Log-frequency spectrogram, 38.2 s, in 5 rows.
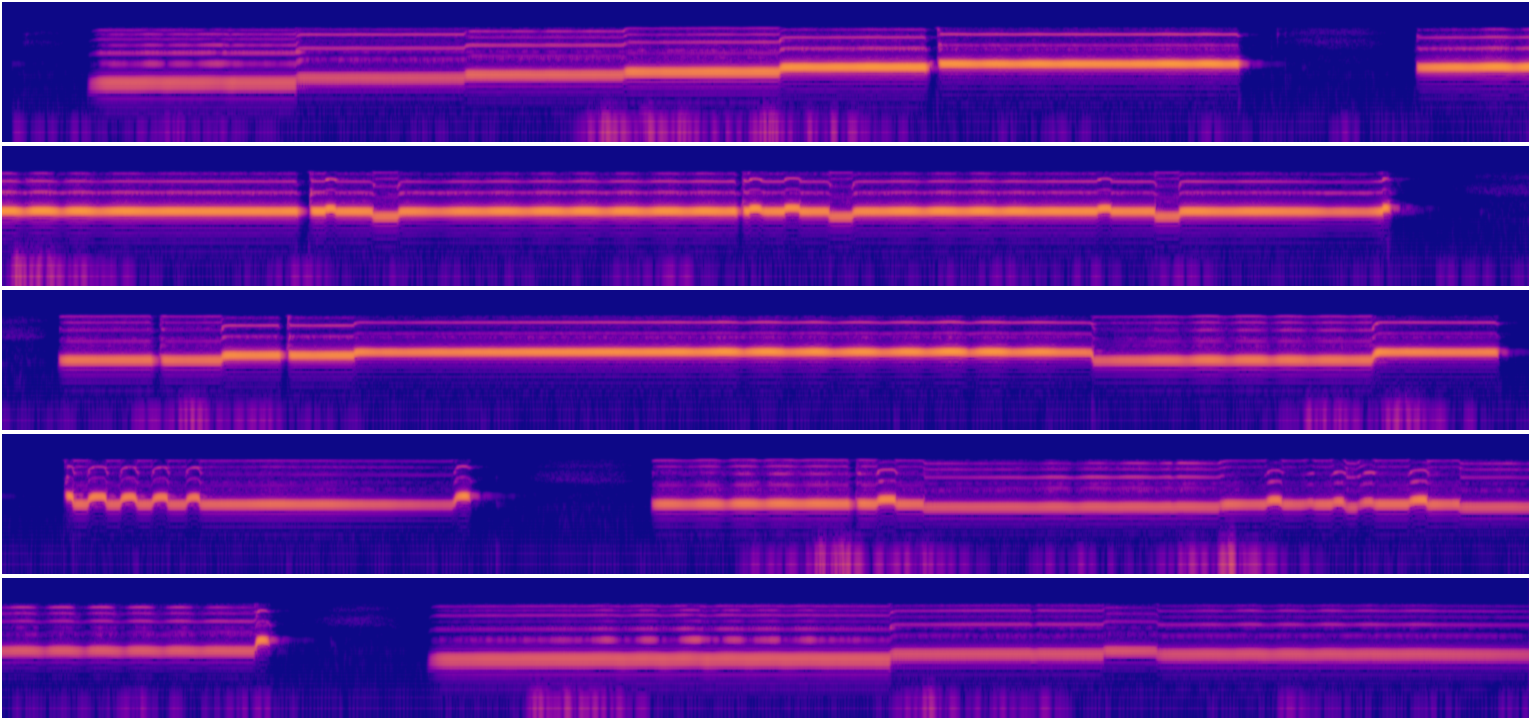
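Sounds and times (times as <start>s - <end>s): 
natural flute: 0.1s - 38.1s.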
